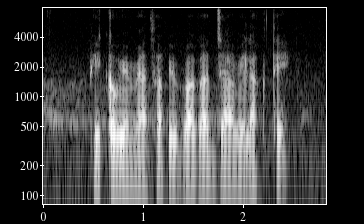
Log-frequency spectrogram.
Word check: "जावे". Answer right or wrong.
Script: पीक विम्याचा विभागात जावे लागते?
right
